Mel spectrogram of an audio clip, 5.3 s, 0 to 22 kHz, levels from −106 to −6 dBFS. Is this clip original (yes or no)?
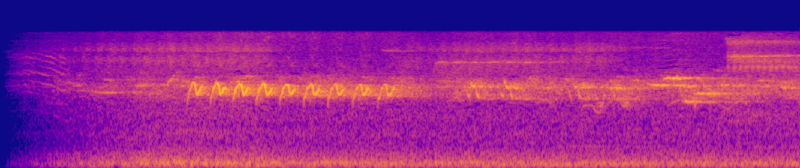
yes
